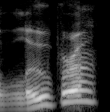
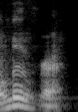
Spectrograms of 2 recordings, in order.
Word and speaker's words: Louvre: That's gonna The Louvre. Yeah, the Louvre. The Louvre. Okay. Obviously, I've been saying it wrong my whole life. There's an R in it.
